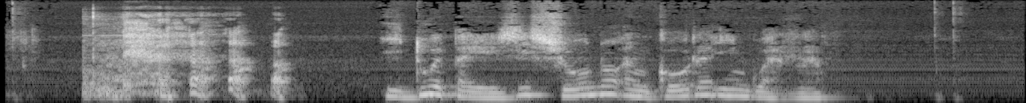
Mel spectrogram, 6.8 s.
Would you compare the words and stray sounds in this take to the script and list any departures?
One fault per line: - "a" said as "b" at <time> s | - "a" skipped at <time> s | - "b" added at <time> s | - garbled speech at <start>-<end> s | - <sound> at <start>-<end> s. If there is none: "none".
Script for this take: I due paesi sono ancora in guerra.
- laugh at 0.5-2.1 s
